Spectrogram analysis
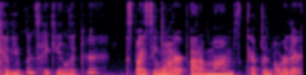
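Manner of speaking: high, soft, sugary interrogation; mock sweet question. Sister sweetly grilling her brother, mock innocent. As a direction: fake innocent voice to trap him. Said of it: "I'm like".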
